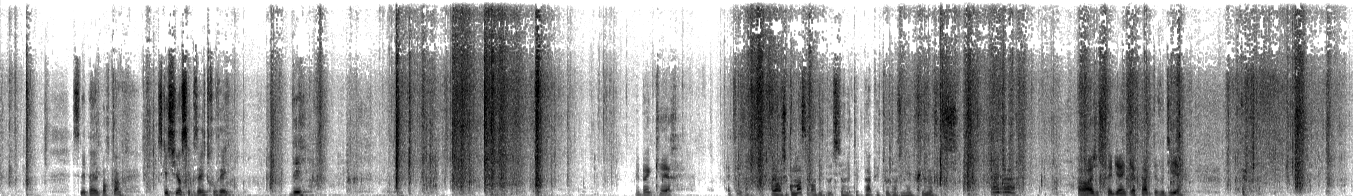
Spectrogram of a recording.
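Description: Footsteps crunch over rubble and loose paper.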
